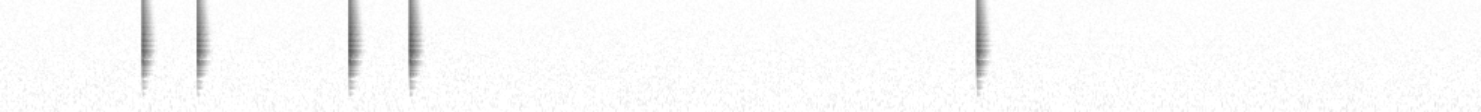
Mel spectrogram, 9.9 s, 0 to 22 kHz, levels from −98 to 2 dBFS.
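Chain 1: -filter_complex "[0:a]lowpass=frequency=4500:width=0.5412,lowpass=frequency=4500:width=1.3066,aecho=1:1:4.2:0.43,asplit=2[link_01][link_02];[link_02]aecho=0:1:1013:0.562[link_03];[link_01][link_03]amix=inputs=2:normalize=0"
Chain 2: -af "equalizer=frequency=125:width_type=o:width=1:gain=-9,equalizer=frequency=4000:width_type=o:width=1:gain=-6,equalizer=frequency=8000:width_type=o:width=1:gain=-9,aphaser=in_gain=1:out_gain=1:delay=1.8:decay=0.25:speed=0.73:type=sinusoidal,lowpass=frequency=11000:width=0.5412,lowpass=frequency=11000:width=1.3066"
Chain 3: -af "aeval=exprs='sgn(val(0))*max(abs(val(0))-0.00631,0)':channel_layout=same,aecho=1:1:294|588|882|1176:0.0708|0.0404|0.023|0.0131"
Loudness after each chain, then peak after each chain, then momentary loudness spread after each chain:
−42.0, −43.5, −36.5 LKFS; −14.5, −13.0, −4.0 dBFS; 8, 5, 5 LU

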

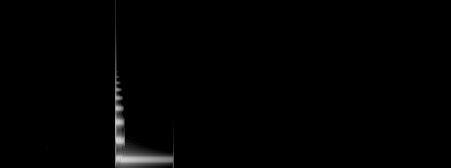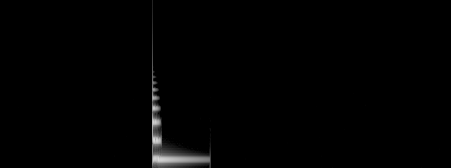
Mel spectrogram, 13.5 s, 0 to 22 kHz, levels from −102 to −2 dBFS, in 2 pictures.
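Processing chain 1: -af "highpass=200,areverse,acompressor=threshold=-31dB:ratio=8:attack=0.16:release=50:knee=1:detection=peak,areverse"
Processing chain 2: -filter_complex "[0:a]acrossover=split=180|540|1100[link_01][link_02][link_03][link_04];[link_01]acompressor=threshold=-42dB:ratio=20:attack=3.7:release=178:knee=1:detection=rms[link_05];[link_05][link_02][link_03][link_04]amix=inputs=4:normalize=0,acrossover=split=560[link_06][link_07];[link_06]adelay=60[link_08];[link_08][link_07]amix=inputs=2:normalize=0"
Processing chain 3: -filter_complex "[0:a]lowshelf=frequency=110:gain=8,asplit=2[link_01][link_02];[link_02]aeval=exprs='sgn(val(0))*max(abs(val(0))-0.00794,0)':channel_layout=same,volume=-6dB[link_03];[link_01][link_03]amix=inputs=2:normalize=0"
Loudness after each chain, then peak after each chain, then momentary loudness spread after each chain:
−38.0, −29.0, −22.0 LKFS; −28.5, −12.5, −9.0 dBFS; 18, 17, 17 LU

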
